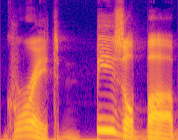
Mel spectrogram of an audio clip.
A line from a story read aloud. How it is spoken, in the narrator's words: I cried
